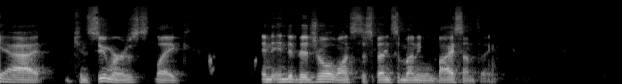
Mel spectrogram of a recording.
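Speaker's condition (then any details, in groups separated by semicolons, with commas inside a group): No condition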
